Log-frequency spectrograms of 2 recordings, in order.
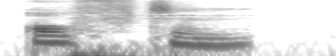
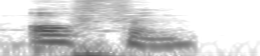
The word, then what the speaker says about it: often: 那我们来看啊，首先要注意一个单词的发音，就是 O-F-T-E-N, often 和 often 这个词其实是有两种发法的。我们在日常生活之中可能听到老外把这个词读成 often, 或者像美音的 often, 那也就是相当于把这个 t 的音发出来了。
